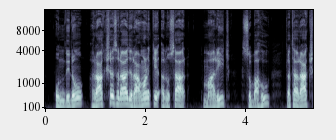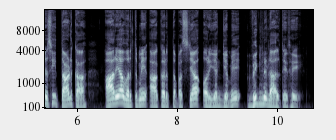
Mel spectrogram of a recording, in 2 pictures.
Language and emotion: Hindi, neutral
